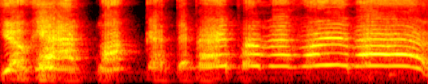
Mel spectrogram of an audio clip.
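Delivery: screeching yell, very high-pitched and very loud. Retelling how a gas station lady screamed at the speaker: imitating someone screaming. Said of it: "screamed at me".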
